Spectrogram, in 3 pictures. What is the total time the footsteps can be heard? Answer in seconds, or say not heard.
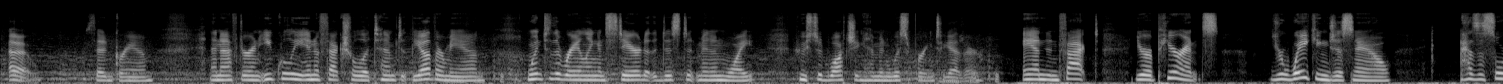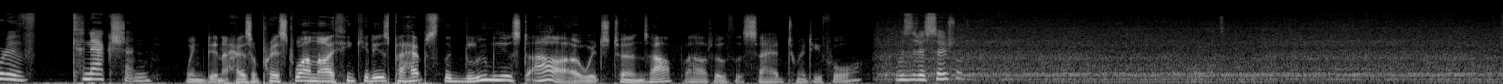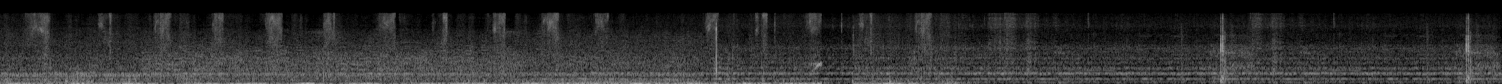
10 s.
